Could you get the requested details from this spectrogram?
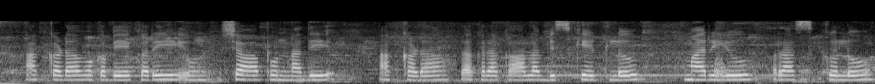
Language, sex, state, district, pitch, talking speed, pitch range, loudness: Telugu, female, Andhra Pradesh, Annamaya, 210 Hz, 70 wpm, 205-215 Hz, -15 LUFS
